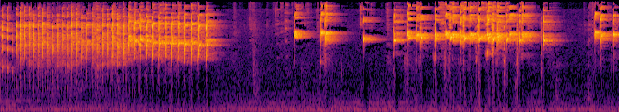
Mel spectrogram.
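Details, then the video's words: Lovebird giving its long ngekek chatter: a shrill, rapid rattling trill held for about three seconds, then a pause and bursts of high, sharp squeaky notes and short rattles. "LOVEBIRD NGEKEK NGGANCIR"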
